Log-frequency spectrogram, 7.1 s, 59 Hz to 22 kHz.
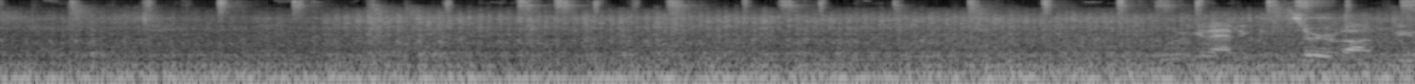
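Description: A 1967 Ford F250 camper special truck engine driving, a loud steady low rumble heard from inside the cab throughout, with a voice talking over it.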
